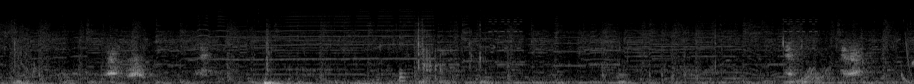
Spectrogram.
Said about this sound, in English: the dog's bark scares me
